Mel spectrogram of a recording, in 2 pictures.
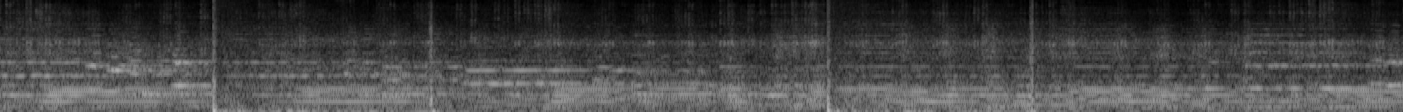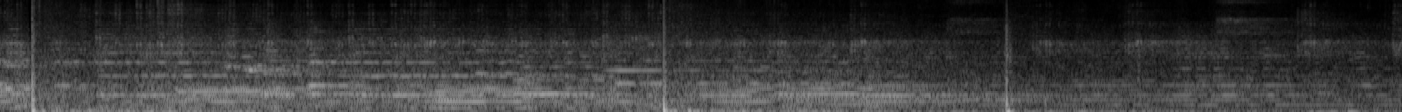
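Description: Orchestral-style music with a melody carries through, accompanying a fireworks display, and fireworks shells bang sharply five times, about every three seconds.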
